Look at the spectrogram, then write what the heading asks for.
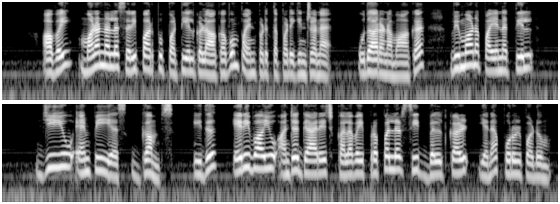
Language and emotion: Tamil, neutral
